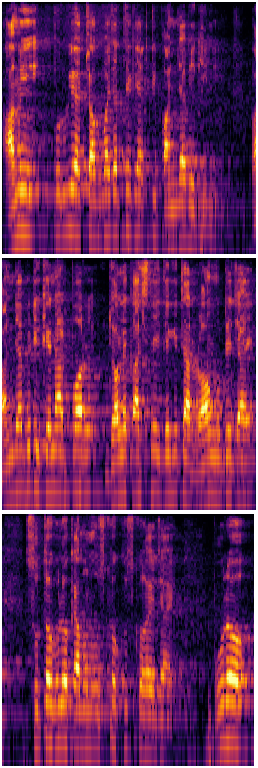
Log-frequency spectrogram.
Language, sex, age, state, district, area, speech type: Bengali, male, 60+, West Bengal, Purulia, rural, spontaneous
